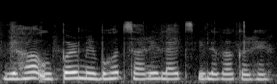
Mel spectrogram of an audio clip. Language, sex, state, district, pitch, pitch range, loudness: Hindi, female, Arunachal Pradesh, Longding, 255 Hz, 245-270 Hz, -15 LUFS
